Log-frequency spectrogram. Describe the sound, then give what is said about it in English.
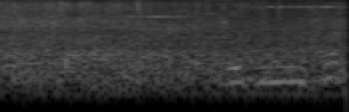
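Steady rain falling outdoors during a walk with a dog named Vance, a constant broad hiss of drops that holds evenly throughout without pause, moderately loud. “Don't know where this rain came from.”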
